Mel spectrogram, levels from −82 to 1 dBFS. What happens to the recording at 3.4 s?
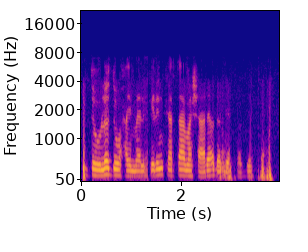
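At about 3.37 to 3.42 s the speech briefly smears into a short stretched sound that fades. The gap sounds like roughly 20 ms, which points to a single lost frame. This is VoIP packet loss concealed by the speech codec: the decoder kept repeating its last pitch and filter at falling gain, and the voice stays thin for a moment after real audio resumes.

Around this dropout, from 3.06 to 3.71 s, parts of the speech sound swallowed and faint, dipping by up to about 15 dB and adding up to about a fifth of a second. This is speech cut by the noise suppressor, which mistook those quieter speech portions for background noise and turned them down.

Underneath all of this the voice has a hoarse, noisy, gritty texture. That is the Speex codec, whose damage is plainly audible here at a rate consistent with roughly 20 kbps. Too few bits describe the excitation.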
